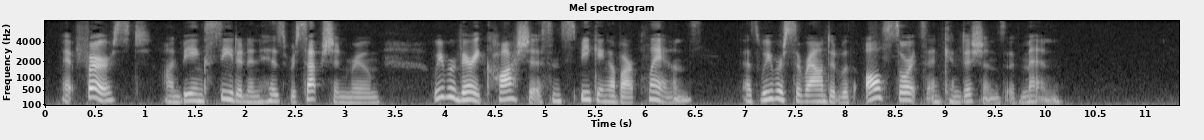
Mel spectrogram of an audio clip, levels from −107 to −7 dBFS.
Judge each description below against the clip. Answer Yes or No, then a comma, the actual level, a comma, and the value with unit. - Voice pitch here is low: No, medium, 175 Hz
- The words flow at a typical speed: Yes, average, 155 wpm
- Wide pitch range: Yes, wide, 6.3 semitones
